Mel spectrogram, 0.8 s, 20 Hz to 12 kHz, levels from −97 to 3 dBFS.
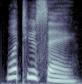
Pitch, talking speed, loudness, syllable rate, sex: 215 Hz, 290 wpm, -16 LUFS, 5.8 syllables/s, female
